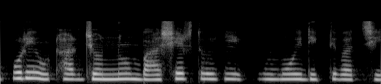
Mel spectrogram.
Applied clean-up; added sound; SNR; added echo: neural mask model DeepFilterNet 3.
